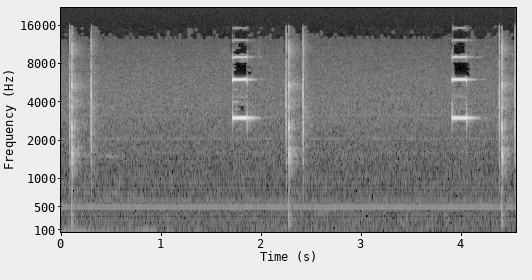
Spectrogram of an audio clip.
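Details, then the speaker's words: Godox V850 speedlite after repair, test-fired at full power: a sharp flash pop, then a short high ready-beep under two seconds later, repeating evenly; recycles properly, about two seconds. "Iya reloadnya juga bagus ya teman-teman ya dua detikan seperti itu ya"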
